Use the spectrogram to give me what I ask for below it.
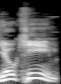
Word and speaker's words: Joaquin: Joaquin.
